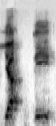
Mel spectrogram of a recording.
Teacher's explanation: حمزہ ساکن ہے، جھٹکا سے ادا کیا جائے گا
